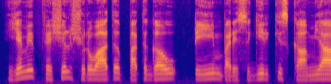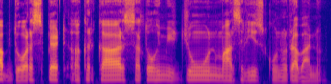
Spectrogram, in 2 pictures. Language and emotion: Kashmiri, neutral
